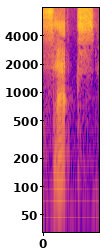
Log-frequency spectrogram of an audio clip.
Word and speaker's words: Sachs: Well, that's how you say it, Sachs.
